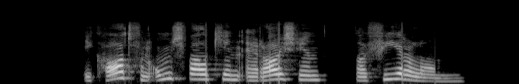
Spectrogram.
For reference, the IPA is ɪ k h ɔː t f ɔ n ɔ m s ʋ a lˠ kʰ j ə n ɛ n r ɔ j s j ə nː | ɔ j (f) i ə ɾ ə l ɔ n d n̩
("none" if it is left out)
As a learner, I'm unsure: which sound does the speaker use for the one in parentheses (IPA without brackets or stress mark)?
f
